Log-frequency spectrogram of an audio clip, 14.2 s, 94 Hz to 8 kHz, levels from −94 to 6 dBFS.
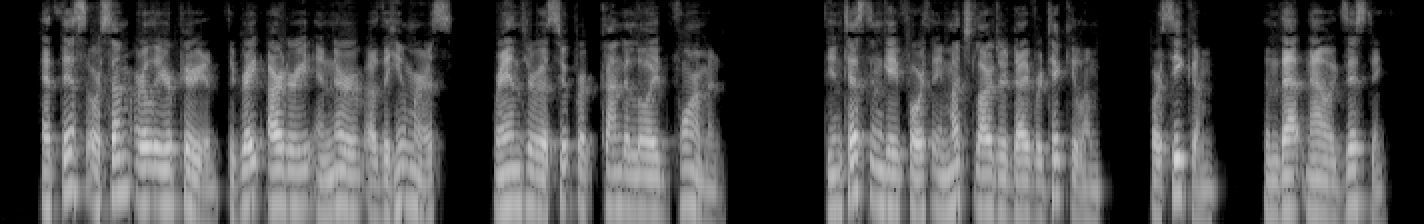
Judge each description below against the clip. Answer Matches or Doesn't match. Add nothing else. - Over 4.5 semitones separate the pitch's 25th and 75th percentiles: Doesn't match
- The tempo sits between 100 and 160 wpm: Matches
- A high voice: Doesn't match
